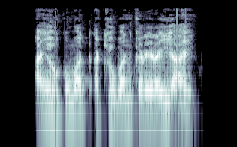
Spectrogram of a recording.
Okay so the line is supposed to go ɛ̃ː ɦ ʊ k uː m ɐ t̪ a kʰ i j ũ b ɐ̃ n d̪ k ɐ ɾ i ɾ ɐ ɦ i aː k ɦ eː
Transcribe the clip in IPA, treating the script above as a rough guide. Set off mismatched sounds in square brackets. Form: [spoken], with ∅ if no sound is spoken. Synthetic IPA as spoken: ɛ̃ː ɦ ʊ k uː m [ə] t̪ [ɐ] kʰ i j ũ b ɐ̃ n d̪ k ɐ ɾ [e] ɾ ɐ ɦ i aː [∅] ɦ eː

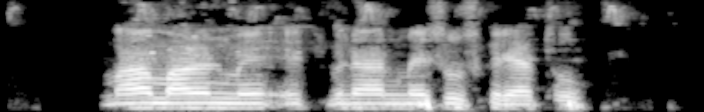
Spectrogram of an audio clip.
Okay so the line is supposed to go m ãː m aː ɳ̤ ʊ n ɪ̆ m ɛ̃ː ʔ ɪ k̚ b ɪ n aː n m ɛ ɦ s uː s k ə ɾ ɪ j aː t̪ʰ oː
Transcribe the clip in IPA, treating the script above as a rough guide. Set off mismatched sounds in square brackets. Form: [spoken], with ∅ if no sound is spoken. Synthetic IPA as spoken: m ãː m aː ɳ̤ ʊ n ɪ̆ m [ẽː] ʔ ɪ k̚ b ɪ n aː n m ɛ ɦ s uː s k ə ɾ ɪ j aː t̪ʰ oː

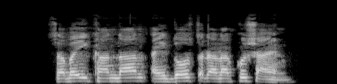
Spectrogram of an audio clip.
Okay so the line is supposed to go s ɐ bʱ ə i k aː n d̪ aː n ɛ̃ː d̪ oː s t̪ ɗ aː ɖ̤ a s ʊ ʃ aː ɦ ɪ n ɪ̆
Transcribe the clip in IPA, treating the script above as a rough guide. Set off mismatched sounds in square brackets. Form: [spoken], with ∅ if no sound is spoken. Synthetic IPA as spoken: s ɐ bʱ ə i [x] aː n d̪ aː n ɛ̃ː d̪ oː s t̪ ɗ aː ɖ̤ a [x] ʊ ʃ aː ɦ ɪ n ɪ̆

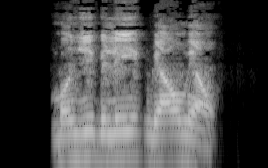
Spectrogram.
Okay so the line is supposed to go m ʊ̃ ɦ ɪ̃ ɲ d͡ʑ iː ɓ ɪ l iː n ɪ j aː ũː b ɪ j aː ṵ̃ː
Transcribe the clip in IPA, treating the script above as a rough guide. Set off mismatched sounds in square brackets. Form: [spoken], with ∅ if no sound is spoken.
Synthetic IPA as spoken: m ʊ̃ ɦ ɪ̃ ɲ d͡ʑ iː ɓ ɪ l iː [m] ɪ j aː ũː [m] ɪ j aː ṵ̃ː

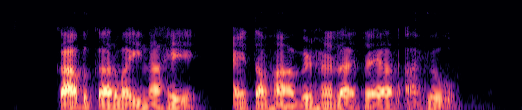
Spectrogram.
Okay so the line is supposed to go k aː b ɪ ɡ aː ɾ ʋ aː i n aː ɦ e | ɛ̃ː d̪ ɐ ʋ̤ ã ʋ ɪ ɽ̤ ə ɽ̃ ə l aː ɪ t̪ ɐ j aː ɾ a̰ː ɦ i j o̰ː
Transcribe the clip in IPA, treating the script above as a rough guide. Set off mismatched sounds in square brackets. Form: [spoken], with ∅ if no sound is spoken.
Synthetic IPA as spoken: k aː b ɪ [k] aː ɾ ʋ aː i n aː ɦ e | ɛ̃ː [t̪] ɐ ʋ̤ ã ʋ ɪ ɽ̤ ə ɽ̃ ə l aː ɪ t̪ ɐ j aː ɾ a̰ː ɦ i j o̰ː

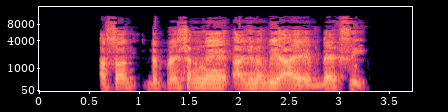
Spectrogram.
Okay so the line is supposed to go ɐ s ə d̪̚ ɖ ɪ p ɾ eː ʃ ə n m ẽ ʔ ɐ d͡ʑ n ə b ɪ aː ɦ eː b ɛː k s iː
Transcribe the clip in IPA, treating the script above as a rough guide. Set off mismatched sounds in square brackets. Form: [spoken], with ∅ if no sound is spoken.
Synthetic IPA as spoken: ɐ s ə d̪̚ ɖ ɪ p ɾ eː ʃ ə n m ẽ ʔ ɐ d͡ʑ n ə b [i] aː ɦ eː b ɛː k s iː

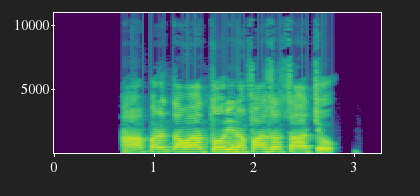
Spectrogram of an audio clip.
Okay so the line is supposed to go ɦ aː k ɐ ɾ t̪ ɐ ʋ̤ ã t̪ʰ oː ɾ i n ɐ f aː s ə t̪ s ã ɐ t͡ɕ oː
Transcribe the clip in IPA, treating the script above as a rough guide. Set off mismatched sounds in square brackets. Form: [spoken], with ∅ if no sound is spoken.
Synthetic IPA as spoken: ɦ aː [p] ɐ ɾ t̪ ɐ ʋ̤ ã t̪ʰ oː ɾ i n ɐ f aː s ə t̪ s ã ɐ t͡ɕ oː

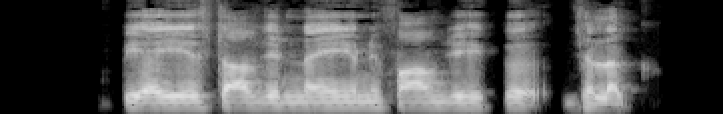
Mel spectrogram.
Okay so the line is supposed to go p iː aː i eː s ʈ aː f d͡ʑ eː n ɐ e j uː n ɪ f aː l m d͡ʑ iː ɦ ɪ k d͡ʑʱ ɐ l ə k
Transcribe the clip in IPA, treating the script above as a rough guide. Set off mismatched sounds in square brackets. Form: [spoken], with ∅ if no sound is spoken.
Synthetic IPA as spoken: p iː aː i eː s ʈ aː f d͡ʑ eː n ɐ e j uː n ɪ f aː [ɾ] m d͡ʑ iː ɦ ɪ k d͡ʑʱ ɐ l ə k

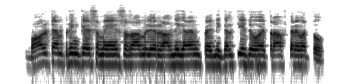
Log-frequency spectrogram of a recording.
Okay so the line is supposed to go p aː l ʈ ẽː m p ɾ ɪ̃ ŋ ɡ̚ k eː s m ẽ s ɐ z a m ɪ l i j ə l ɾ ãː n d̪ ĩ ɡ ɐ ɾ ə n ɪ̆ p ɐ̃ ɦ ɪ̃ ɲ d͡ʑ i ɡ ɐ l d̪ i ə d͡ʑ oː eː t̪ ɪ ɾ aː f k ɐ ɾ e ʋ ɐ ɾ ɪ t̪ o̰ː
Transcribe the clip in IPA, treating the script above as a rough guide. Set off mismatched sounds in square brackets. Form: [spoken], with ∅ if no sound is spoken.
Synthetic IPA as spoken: [b] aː l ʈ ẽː m p ɾ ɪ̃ ŋ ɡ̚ k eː s m ẽ s ɐ z a m ɪ l i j ə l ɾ ãː n d̪ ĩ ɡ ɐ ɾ ə n ɪ̆ p ɐ̃ ɦ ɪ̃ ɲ d͡ʑ i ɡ ɐ l [t̪] i ə d͡ʑ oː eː t̪ ɪ ɾ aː f k ɐ ɾ e ʋ ɐ ɾ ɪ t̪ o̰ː

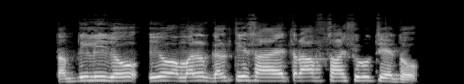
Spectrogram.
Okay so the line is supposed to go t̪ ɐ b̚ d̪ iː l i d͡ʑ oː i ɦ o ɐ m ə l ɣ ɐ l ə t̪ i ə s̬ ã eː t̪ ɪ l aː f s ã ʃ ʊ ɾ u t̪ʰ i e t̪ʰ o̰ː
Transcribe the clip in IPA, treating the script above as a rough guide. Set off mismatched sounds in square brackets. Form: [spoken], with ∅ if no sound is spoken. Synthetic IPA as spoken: t̪ ɐ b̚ d̪ iː l i d͡ʑ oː [ɪ] ɦ o ɐ m ə l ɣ ɐ l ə t̪ i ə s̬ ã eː t̪ ɪ [ɾ] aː f s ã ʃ ʊ ɾ u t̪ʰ i e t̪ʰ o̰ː

